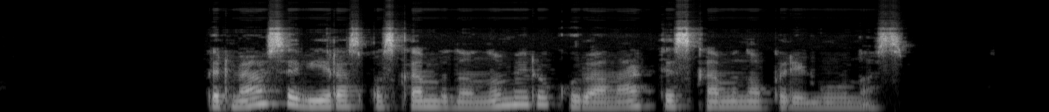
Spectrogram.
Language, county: Lithuanian, Marijampolė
